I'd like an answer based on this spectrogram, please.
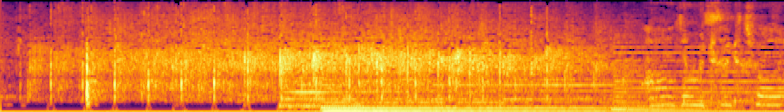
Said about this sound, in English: So with a big round of applause, come and give.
